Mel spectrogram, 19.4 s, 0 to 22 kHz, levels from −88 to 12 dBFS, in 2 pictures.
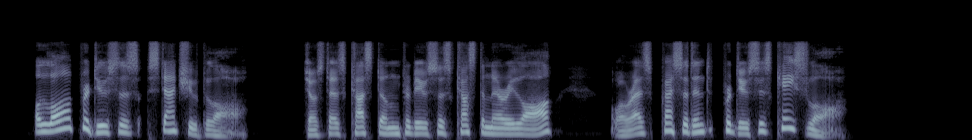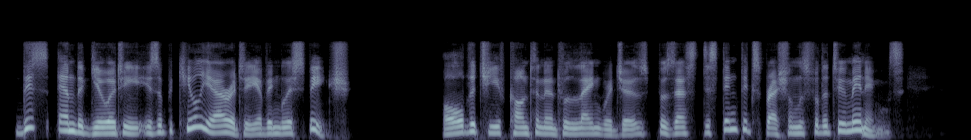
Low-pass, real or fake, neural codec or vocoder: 7.2 kHz; fake; codec, 16 kHz, 1 kbps, FunCodec, trained on LibriTTS, 50 frames a second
